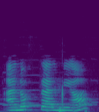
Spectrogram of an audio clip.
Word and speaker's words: anophthalmia: Anophthalmia, it's called, its spelling is ANOPHTHALMIA. So its pronunciation anophthalmia.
